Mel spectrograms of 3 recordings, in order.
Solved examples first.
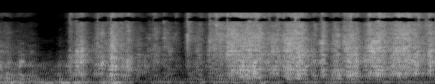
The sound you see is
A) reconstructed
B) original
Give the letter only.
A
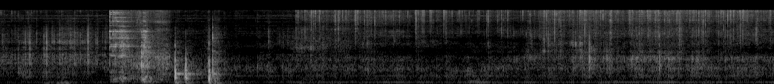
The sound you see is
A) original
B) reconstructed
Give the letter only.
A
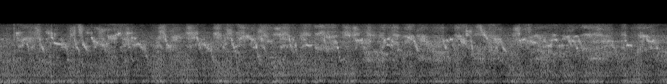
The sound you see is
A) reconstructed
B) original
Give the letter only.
A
